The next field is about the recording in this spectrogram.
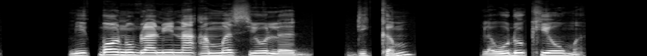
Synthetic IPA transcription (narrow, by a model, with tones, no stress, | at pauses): mĩ˨k͡pɔ˦nũ˦bla˦nũ˦i˦nã˦ʔa˨mɛ̃˨si˨wo˦lɛ˨ | ɖi˨kɛ˨˦m | lɛ˨wo˦ɖo˦kʰi˦wo˦mɛ̰̃˨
